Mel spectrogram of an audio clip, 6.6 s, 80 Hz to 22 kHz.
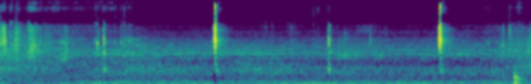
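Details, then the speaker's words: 2008 Dodge Durango 5.7 HEMI with a cylinder 4 misfire: a cylinder deactivation solenoid is toggled, giving a crisp single click every few seconds over a quiet background. That is the normal action; the cylinder 4 solenoid was faulty. "you hear that, that's what number 4 is supposed to do. And if number 4 is not doing that, then that's a problem."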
